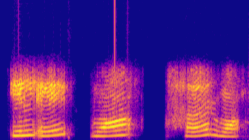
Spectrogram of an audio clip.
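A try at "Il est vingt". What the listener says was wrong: So here what you said is correct, but here you should pronounce this T. Il est 20.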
